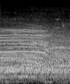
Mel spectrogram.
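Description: Loud, steady roar of a college basketball arena crowd cheering at a North Florida versus Florida game, a dense wash of voices filling the whole short moment.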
